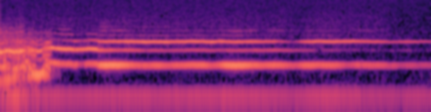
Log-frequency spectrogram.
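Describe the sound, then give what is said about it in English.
An old wolf that sounds like a big one howls in one long, steady, drawn-out note that holds its pitch for several seconds, heard alone over a low background hum. “Bill, listen to that old wolf out there. Sure sounds like a big one.”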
